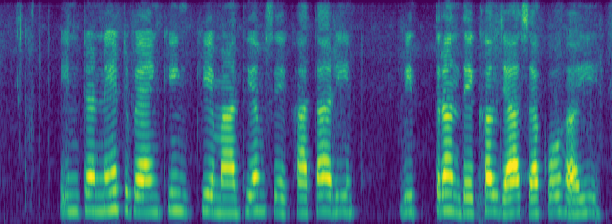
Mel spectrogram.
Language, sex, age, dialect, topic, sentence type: Magahi, female, 31-35, Southern, banking, statement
